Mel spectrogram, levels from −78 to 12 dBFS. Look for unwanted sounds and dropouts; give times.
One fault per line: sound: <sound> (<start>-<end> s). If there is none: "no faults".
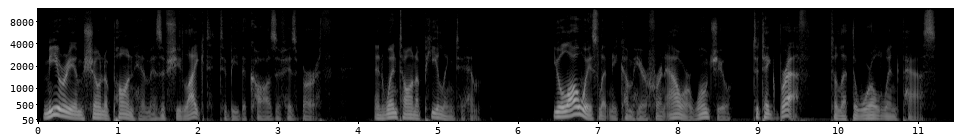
no faults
